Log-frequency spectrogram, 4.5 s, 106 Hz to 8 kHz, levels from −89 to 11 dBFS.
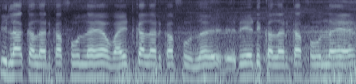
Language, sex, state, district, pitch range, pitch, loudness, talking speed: Hindi, male, Maharashtra, Mumbai Suburban, 145-155 Hz, 150 Hz, -16 LUFS, 215 wpm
